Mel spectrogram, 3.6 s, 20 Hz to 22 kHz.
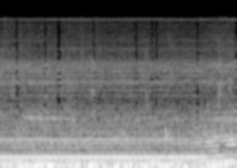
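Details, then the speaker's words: SuperFlo variable-speed pool pump ramped to its maximum 3,450 rpm on 1.5-inch plumbing, drawing almost 10 A and 2.27 kW: constant low motor hum and smooth flow noise, no grinding or squealing. "so here we have a super flow variable speed pump and I'm going to start it up and I'm going to ramp it all the way up to the maximum rpm three thousand four hundred and fifty rpm"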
